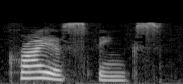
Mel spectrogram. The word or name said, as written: criosphinx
